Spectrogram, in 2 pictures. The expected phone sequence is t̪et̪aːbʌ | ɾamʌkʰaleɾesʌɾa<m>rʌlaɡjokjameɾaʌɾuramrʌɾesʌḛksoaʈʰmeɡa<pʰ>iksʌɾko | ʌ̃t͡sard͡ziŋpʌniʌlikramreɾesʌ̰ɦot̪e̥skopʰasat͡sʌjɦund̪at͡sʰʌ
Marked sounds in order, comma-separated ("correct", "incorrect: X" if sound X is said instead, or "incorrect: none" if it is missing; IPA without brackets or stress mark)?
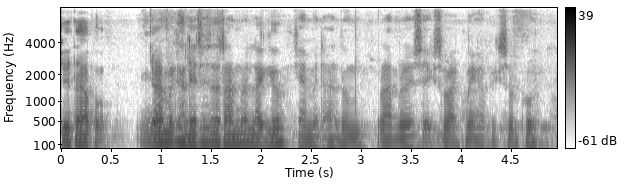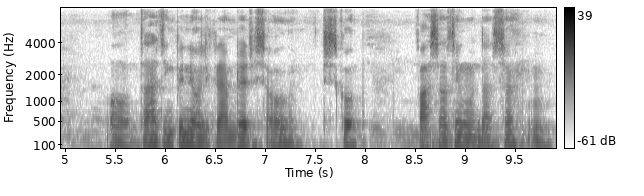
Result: correct, incorrect: p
